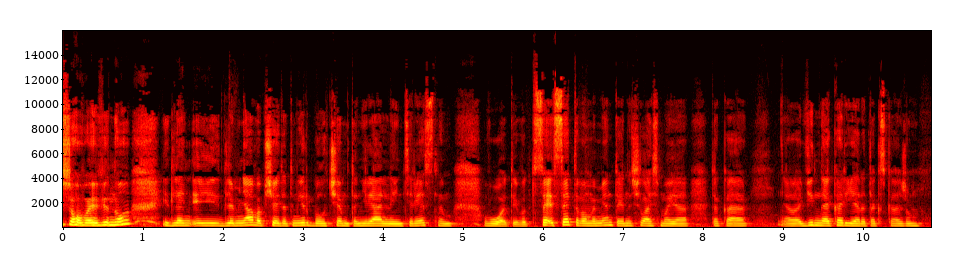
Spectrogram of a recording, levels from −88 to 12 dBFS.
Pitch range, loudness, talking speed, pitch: 155-185 Hz, -20 LUFS, 160 wpm, 170 Hz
